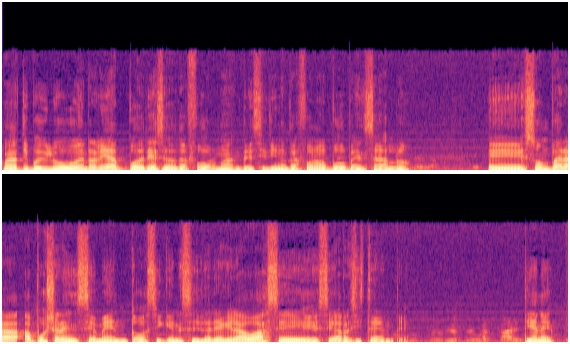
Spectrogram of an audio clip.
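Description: A man speaks at a moderate pace in a dark, mellow tone with lively intonation. His loudness stays very even. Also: medium pitch for a man. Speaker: podcast host, prank caller. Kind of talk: prank phone call.

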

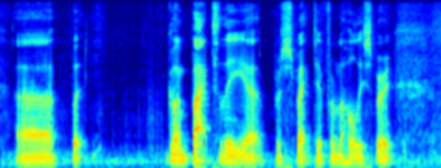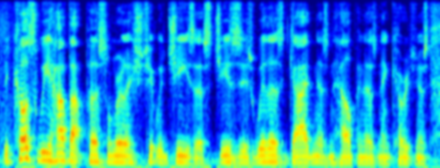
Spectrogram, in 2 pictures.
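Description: Speaking with a northern English accent, a man uses a fairly low pitch and ordinary pitch variation at a fairly quick pace. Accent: British, northern English. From northern England, Yorkshire Dales. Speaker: church elder and businessman. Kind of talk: interview chat, with prayer.

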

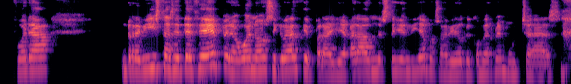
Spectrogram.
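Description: A woman's plain, everyday voice at medium pitch, fairly quick, with fairly even intonation. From Navarre, Spain (Pamplona). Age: 30s. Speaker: pastry chef. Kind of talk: interview.

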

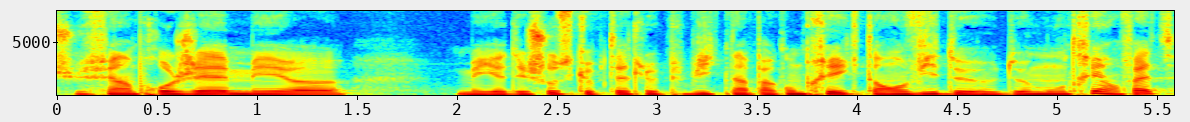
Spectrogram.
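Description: Speaking at a fairly quick pace, a man uses a normal speaking voice of medium pitch with fairly even intonation. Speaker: podcast co-host. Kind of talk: casual chat.

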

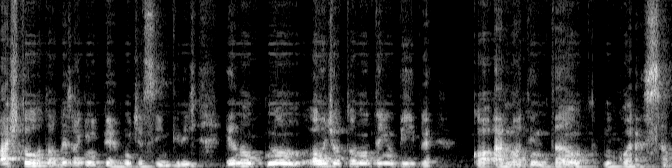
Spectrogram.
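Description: A man speaks at medium pitch and a moderate pace. His intonation is lively, in a plain, everyday voice. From Brazil, Niterói (Rio de Janeiro). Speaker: pastor, live prayer host. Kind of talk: live-stream devotional chat. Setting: live stream from his balcony.

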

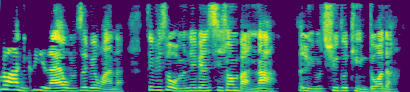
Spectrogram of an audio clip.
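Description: A woman speaks with an unremarkable speaking voice at a fairly high pitch. Her pace is moderate and her pitch variation ordinary. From Shandong, Jinan (born Xishuangbanna). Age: 20s. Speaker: caller. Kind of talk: casual chat. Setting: online voice call. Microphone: laggy connection.

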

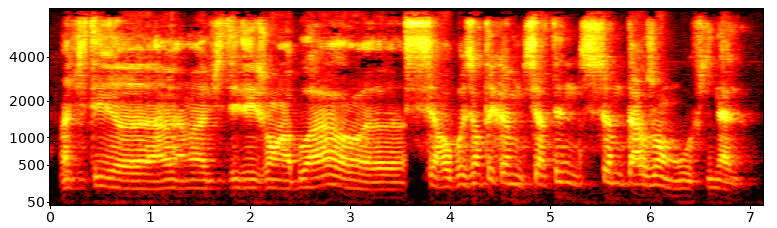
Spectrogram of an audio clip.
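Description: A man speaks at a very slow pace and a fairly low pitch, with fairly even intonation. Noticeable background noise and audible room echo surround him. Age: 40s. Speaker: cultural sector worker. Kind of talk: testimony. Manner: halting.

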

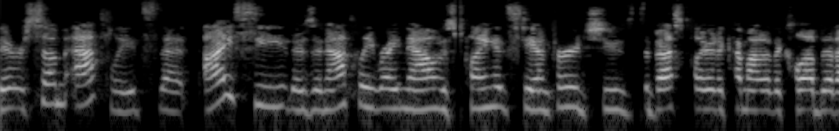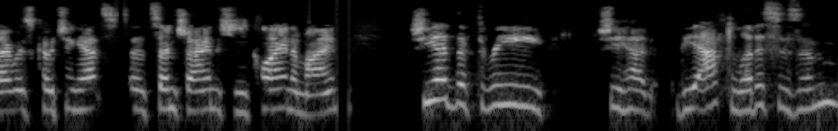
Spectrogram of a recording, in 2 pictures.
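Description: In an ordinary speaking voice, a woman with an American accent and a fairly high pitch talks at a moderate pace with fairly even intonation, in a dry, close sound with no echo. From Montana. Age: 50s. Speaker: sports parenting coach. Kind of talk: interview.

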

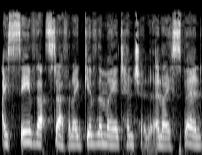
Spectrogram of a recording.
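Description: Her pitch is medium for a woman, and this woman's voice rises and falls with ordinary pitch variation. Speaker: social media business coach. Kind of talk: motivational talk.

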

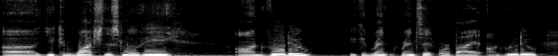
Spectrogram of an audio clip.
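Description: A man speaks at medium pitch and a moderate pace. He has an unremarkable speaking voice with ordinary pitch variation. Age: 20s. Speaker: podcast host. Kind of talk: solo movie review podcast. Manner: casual, filler-heavy.

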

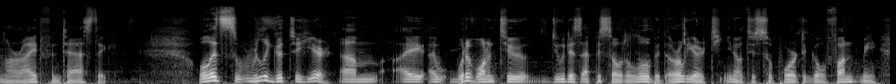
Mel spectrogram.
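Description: The recording is very clean, with a silent background. A man talks at a moderate pace and medium pitch with ordinary pitch variation. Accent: German. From Germany. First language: German. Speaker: podcast host. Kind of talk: casual interview chat.

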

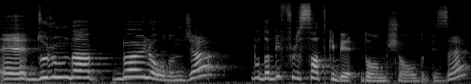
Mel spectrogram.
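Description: Over music in the background, a woman speaks very slowly in a high voice with very wide pitch swings. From Turkey. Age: 20s. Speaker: media planner. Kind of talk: casual interview chat.

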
